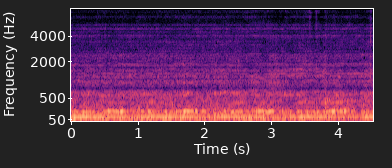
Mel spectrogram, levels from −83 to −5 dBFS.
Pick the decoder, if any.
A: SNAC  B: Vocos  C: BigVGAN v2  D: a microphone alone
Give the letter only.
A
